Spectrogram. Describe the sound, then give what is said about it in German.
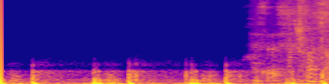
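A patient's heart sounds with a heart murmur, heard through a stethoscope: low, muffled thumps repeating at a steady pace, about one per second, with a whooshing murmur filling the gaps, growing hissier toward the end. “dass ihr Herzgeräusch archiviert wird.”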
